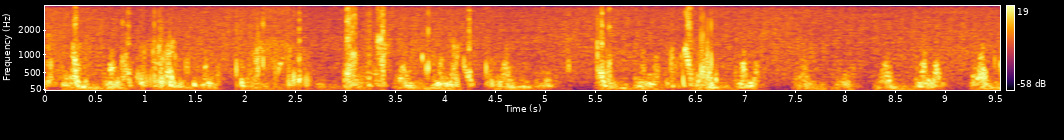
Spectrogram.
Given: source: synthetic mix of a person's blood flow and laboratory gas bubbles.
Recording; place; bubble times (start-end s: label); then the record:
Doppler ultrasound of blood flow; precordium
0.00-0.22 s: bubbles
0.25-0.46 s: bubbles
0.74-1.54 s: bubbles
1.88-2.66 s: bubbles
2.97-3.45 s: bubbles
3.73-3.87 s: bubbles
4.02-4.30 s: bubbles
4.37-4.58 s: bubbles
5.21-5.27 s: bubbles
5.48-5.68 s: bubbles
6.19-6.75 s: bubbles
9.46-9.56 s: bubbles
From the record:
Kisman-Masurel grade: 233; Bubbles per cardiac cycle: several, 3 to 8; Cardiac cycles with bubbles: 50 to 99%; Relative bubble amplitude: loud (0.450 to 0.775); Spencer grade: 3 (all of the cardiac periods contain showers or single bubble signals, but not dominating or overriding the cardiac motion signals); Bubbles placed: only in the low amplitude regions of the cardiac cycle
